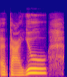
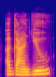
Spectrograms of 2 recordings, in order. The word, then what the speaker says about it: Aganju: You may hear people say it Agayu, Agayu, Aganju, Aganju. You will hear his name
